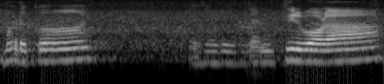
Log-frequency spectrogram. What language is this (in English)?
Konkani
